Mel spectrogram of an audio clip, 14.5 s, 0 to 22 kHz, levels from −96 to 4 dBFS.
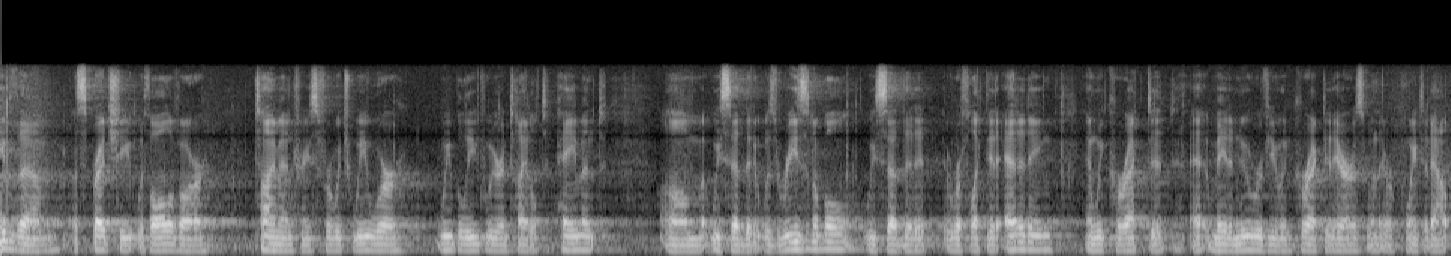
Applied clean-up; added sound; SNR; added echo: none; none; none; none.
